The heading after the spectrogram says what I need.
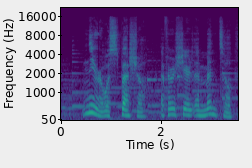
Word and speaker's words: Nero: an ego connection every one of them like Nero it's so weird that it's pronounced Nero not never scraper I find out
